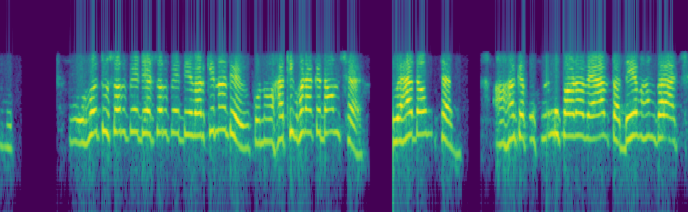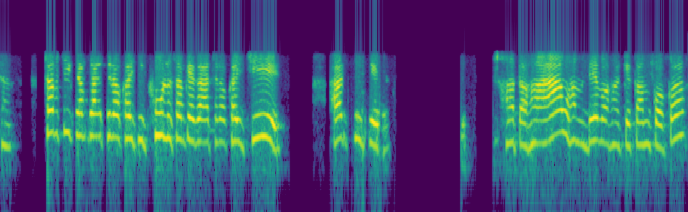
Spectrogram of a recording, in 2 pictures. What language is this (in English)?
Maithili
